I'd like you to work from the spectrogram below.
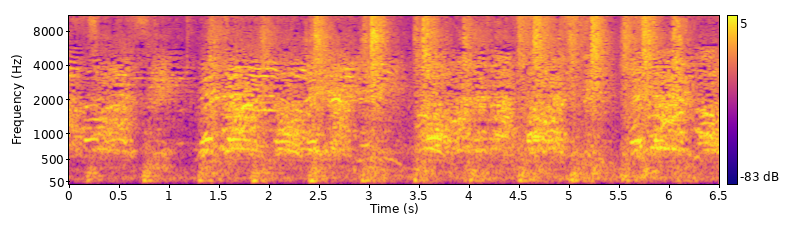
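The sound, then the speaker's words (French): A large protest crowd in Iran chants slogans against the Islamic system and its leaders in unison, loud and dense, with rhythmic surges of shouting repeating every second or so and a steady roar filling the background. “On entend surtout les slogans contre le système islamique, contre les dirigeants.”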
